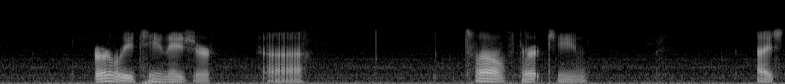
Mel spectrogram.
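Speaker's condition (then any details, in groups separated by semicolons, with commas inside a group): Duchenne muscular dystrophy; breathing effortful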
